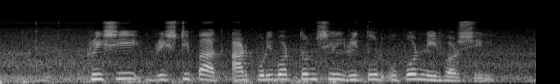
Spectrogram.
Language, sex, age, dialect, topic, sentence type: Bengali, female, 36-40, Rajbangshi, agriculture, statement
